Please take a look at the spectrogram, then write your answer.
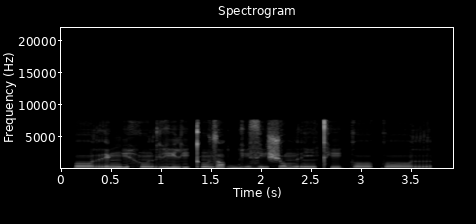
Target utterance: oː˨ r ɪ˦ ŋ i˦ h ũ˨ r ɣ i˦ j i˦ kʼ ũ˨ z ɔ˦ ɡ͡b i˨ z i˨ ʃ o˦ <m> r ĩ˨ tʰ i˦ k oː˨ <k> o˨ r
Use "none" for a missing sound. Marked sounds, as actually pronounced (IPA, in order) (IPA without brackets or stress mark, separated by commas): m, k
